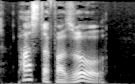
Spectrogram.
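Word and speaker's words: pasta e fagioli: Madeline says that this dish is often pronounced Pasta Fazool.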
